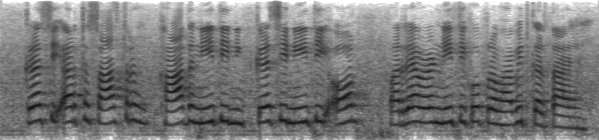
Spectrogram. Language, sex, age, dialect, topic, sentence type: Hindi, female, 25-30, Marwari Dhudhari, agriculture, statement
